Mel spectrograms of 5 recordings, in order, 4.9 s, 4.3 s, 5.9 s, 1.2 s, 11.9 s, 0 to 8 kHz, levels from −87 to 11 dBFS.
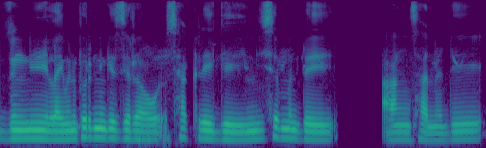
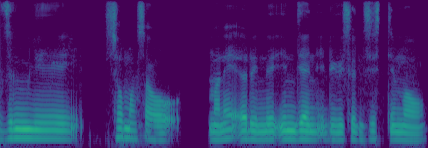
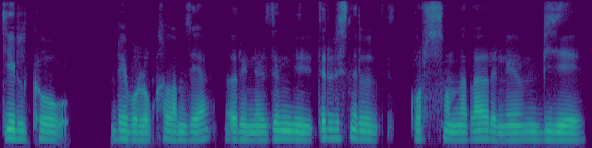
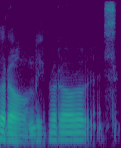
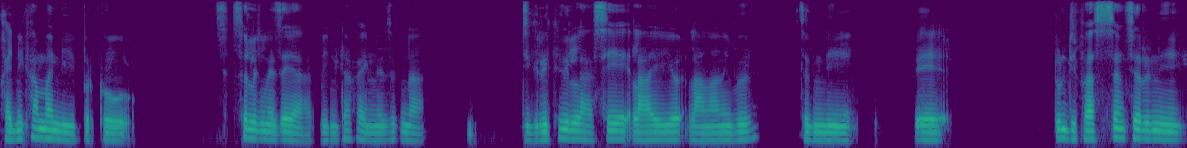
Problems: none marked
